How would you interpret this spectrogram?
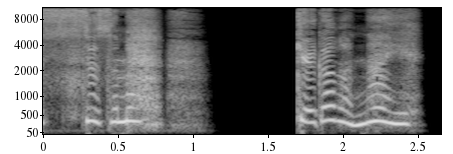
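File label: win barely, Japanese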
